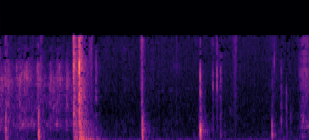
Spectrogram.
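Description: An office door swings shut with a solid thud, surrounded by a few sharp knocks and latch clicks spread over several seconds, with no one speaking.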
